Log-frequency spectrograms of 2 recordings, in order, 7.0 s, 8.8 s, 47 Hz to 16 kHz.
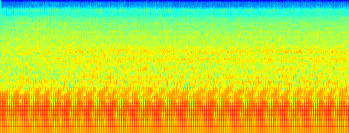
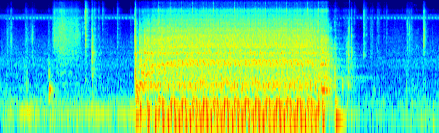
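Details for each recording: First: Craftsman LT2000 lawn tractor repowered with a Briggs 20HP Intek V-twin, owner suspects a blown gasket on the right cylinder. After about 10 minutes: smooth, constant drone, no tapping, popping or misfire, no smoke. Normal running. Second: Briggs 20HP Intek V-twin in a Craftsman LT2000 tractor: about four seconds of steady, even cranking chug during a compression test with a second gauge. The right cylinder reads lower than the earlier 115, and the gauge needle leaks down. Cause unconfirmed.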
